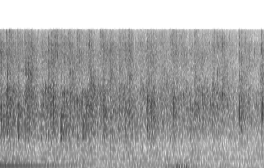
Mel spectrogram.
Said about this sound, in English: Clap those hands and give him the glory.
